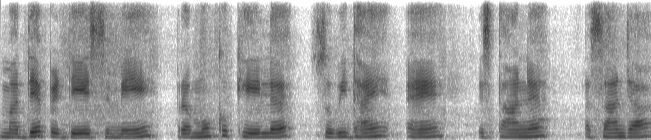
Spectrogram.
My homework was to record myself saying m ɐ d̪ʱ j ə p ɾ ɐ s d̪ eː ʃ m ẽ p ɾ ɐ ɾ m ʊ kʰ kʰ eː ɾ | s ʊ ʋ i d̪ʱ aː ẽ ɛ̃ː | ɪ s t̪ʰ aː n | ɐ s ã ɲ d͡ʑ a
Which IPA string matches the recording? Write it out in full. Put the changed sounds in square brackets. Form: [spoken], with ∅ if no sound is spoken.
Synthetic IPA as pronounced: m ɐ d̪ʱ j ə p ɾ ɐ [∅] d̪ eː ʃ m ẽ p ɾ ɐ [∅] m ʊ kʰ kʰ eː [l] | s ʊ ʋ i d̪ʱ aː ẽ ɛ̃ː | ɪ s t̪ʰ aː n | ɐ s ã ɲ d͡ʑ a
